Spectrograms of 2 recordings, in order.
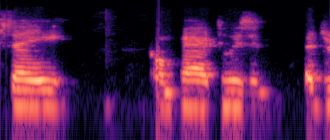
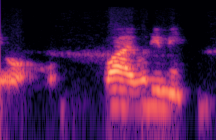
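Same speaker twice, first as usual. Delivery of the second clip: quick, casual, offhand nonchalant delivery. A character looking over the area replies to another, nonchalant. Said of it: "he just kind of says nonchalantly".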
